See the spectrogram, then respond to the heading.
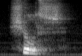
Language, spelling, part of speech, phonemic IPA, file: Dutch, sjoels, noun, /ʃuls/, Nl-sjoels.ogg
- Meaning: plural of sjoel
